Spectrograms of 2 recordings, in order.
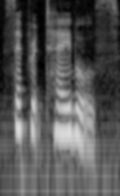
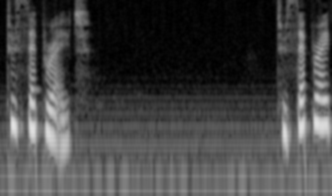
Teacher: In the adjective form, separate, the first syllable is stressed, and the second and third syllables are reduced to weak forms. In the verb form, to separate, the last syllable is stressed as well as the first, and so the vowel is not weakened. · Shown in: second take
